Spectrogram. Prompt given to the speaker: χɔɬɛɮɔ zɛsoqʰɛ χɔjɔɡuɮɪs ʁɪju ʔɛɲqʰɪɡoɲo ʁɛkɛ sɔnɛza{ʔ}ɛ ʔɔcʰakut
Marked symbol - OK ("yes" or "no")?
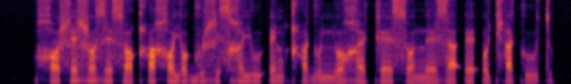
yes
